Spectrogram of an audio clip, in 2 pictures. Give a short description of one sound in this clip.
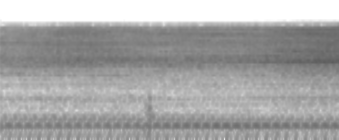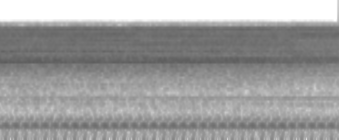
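A car engine idles, heard close up in the open engine bay.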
